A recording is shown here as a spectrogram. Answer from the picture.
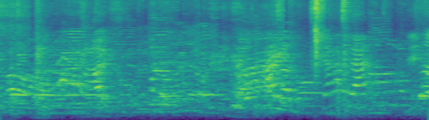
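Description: Several people, children among them, talking over one another in a room; one sharp click about three seconds in.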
